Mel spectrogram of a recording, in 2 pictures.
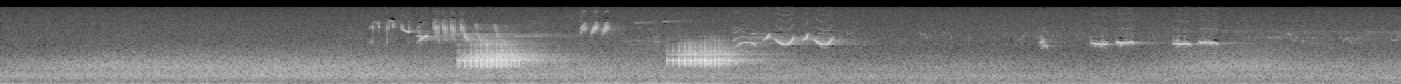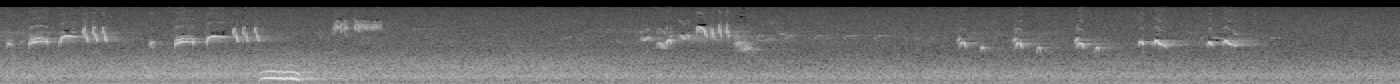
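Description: Birds calling over a steady soft rushing background: two loud calls about five and seven seconds in, a short falling call a little past the middle, and scattered high chirps and twitters in between.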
